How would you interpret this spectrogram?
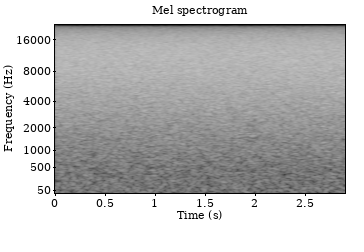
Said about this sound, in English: Here is white noise with equal power at each frequency, resulting in a doubling of power or 3 dB increase for each successive octave.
